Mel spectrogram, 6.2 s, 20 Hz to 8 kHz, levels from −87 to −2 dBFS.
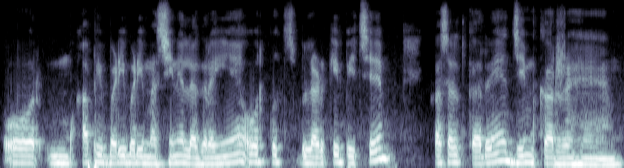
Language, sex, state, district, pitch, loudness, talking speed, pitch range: Hindi, male, Rajasthan, Bikaner, 125 Hz, -9 LUFS, 200 wpm, 115-135 Hz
